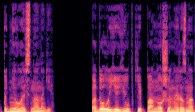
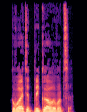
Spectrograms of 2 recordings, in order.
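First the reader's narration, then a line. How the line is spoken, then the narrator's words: Barking. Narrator (Russian): рявкнул Том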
